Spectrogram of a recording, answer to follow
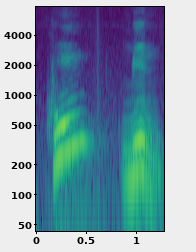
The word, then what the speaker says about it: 국민: 지는 거에요 우리의 알다시피 국민 이라는 단어가 있는데 이걸 바람을 해보면 국민 이렇게 발음을 하거든 그러면 봞 원래는 기억이라는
